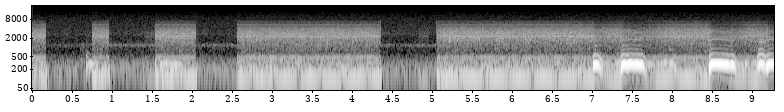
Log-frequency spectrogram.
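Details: Pair of wild Great Horned Owls hooting to each other while checking out a nest camera site in Savannah on the morning of 28 November 2019; low, soft hoots in short clusters near the end, over a steady electrical hum with brief dropouts.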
